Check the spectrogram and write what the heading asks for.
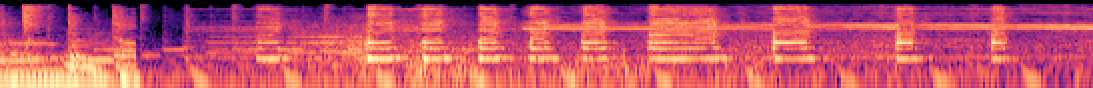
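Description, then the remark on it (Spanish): Vehicle horns honk repeatedly and overlap, a dense mix of loud sustained blasts and short toots at several pitches, with engine rumble underneath and no talking, at a farmers' protest in France occupying the border roads between Spain and France. “El de las protestas de los agricultores en Francia, los cuales han ocupado las carreteras fronterizas entre España y el país galo ya han provocado severos problemas para los transportistas.”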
